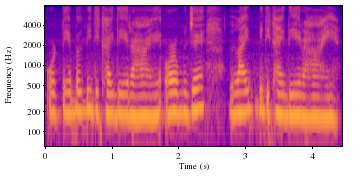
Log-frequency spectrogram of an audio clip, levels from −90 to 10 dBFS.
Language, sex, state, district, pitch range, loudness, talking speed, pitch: Hindi, female, Arunachal Pradesh, Papum Pare, 180-200 Hz, -16 LUFS, 200 wpm, 195 Hz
